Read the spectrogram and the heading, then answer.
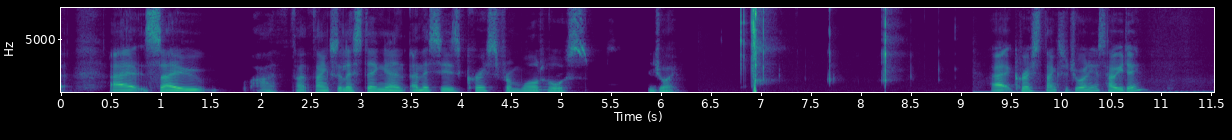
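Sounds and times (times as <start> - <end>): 
speech: 0.0 - 6.2, 9.3 - 11.0
beer can cracked open: 6.8 - 7.1.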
